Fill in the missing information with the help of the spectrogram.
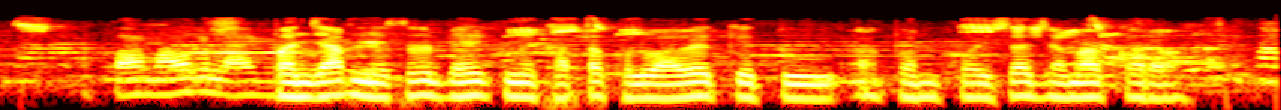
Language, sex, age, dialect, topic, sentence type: Bhojpuri, male, 18-24, Northern, banking, statement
